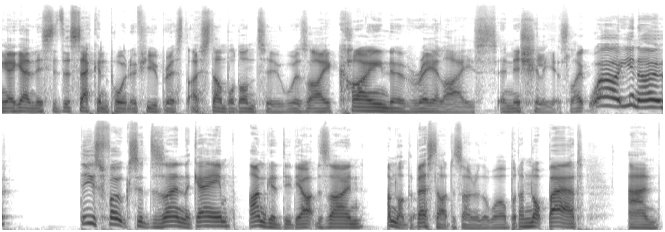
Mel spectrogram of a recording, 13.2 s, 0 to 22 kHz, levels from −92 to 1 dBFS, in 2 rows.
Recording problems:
abrupt cut into speech; at the start

